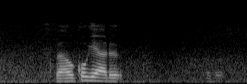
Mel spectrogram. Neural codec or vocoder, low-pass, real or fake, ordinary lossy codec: none; 7.2 kHz; real; none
